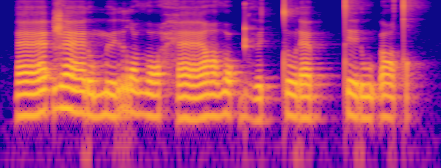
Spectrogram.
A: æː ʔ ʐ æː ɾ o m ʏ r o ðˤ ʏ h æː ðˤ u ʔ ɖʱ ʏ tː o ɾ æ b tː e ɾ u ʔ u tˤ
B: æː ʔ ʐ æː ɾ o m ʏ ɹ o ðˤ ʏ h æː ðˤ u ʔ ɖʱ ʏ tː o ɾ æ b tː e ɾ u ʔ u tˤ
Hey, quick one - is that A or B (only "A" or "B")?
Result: A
